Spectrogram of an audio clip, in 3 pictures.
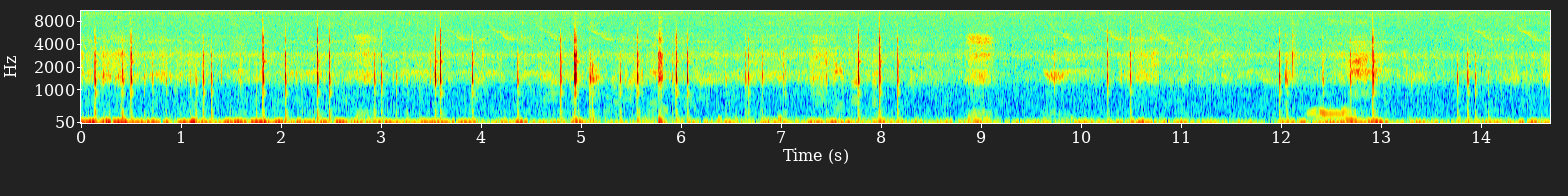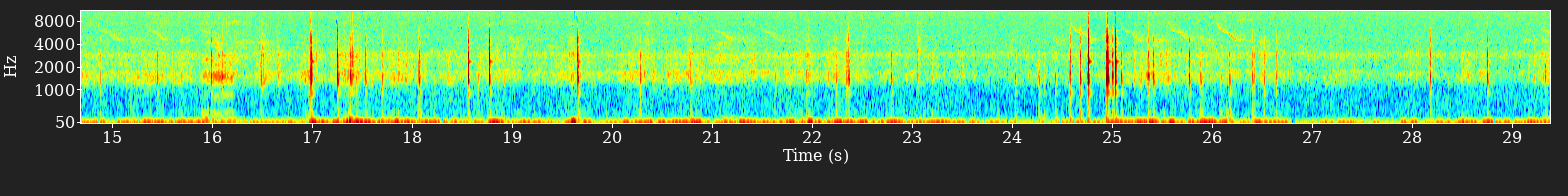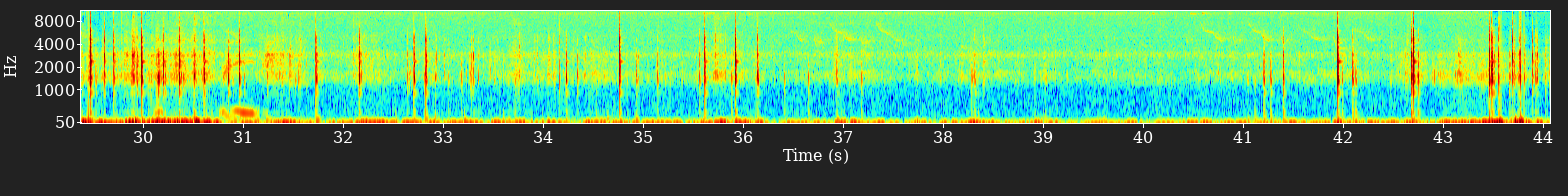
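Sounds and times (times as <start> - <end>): bike clattering and rattling: 0.0 - 8.7, 9.9 - 44.0
wind rumble on microphone: 0.0 - 44.0.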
